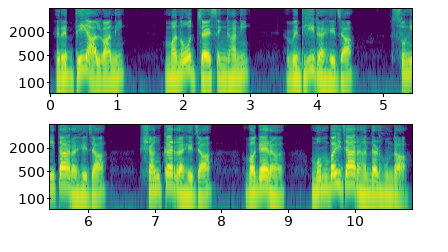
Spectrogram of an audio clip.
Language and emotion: Sindhi, neutral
